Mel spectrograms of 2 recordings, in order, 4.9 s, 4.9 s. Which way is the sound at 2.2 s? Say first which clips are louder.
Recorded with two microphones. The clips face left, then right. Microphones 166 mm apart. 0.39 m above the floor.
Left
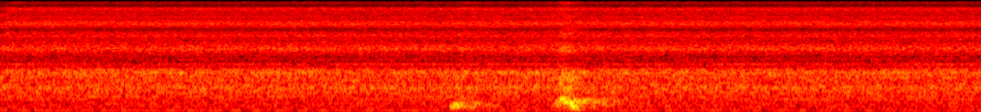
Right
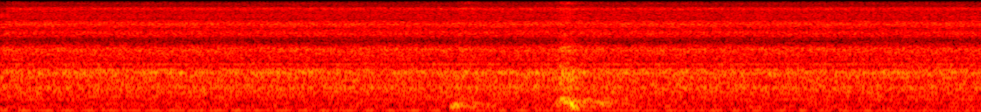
Left 5 dB; 30° left (ahead or behind).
